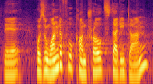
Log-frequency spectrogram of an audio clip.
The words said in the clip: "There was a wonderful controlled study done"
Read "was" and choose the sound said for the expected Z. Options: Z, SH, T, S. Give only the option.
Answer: Z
